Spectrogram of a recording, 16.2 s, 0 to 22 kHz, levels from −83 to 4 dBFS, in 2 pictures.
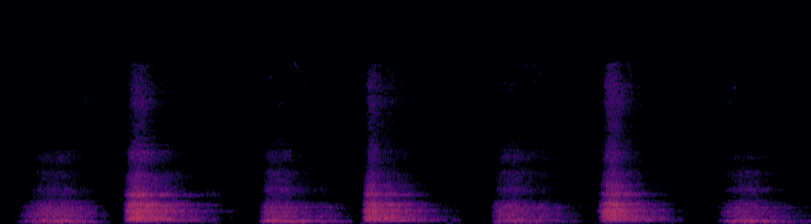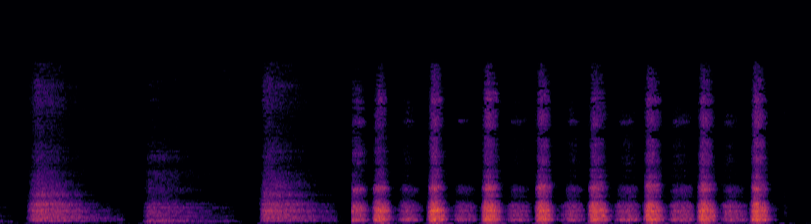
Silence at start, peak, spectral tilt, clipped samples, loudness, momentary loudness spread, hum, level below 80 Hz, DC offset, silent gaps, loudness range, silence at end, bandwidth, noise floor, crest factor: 0.2 s; -16 dBFS; -2 dB/octave; under 0.1%; -39 LUFS; 21 LU; none; -60 dBFS; under 0.1%; none; 12 LU; 0.3 s; 16 kHz; -71 dBFS; 26 dB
